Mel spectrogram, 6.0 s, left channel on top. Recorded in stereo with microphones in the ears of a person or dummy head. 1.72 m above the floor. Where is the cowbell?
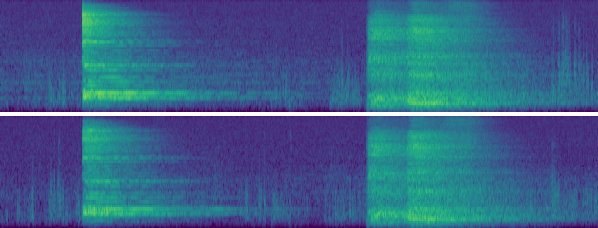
45° left (ahead or behind), 1.2 m.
